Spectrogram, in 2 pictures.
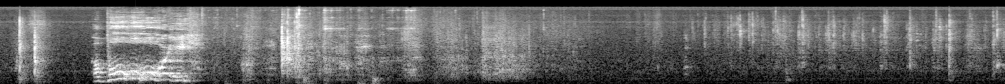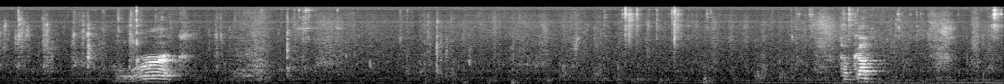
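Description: A dog whines and yelps.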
